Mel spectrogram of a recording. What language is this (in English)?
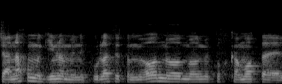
Hebrew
